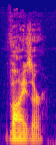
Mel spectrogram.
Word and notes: visor: American English

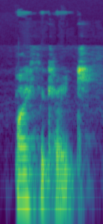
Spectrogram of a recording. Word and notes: bifurcate: British English

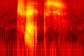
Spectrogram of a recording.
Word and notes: tricks: American English

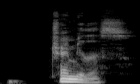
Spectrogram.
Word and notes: tremulous: Australian English

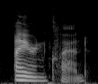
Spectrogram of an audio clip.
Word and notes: ironclad: American English

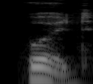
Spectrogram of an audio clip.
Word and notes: wood: Australian English

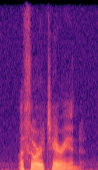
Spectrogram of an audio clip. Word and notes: authoritarian: American English

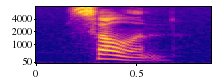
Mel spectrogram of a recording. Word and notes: sullen: American English

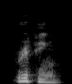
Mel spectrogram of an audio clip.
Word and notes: ripping: Australian English

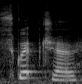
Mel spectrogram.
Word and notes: scripture: American English

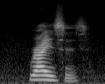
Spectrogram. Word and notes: rises: American English

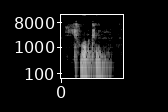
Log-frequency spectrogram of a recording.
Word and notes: throttle: British English

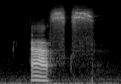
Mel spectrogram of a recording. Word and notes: asks: American English

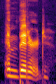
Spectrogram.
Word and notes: embittered: American English

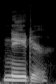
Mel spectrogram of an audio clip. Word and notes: nadir: American English

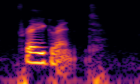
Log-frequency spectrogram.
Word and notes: fragrant: American English

